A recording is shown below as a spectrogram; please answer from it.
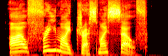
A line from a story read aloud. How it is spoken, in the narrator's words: said Bathsheba angrily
